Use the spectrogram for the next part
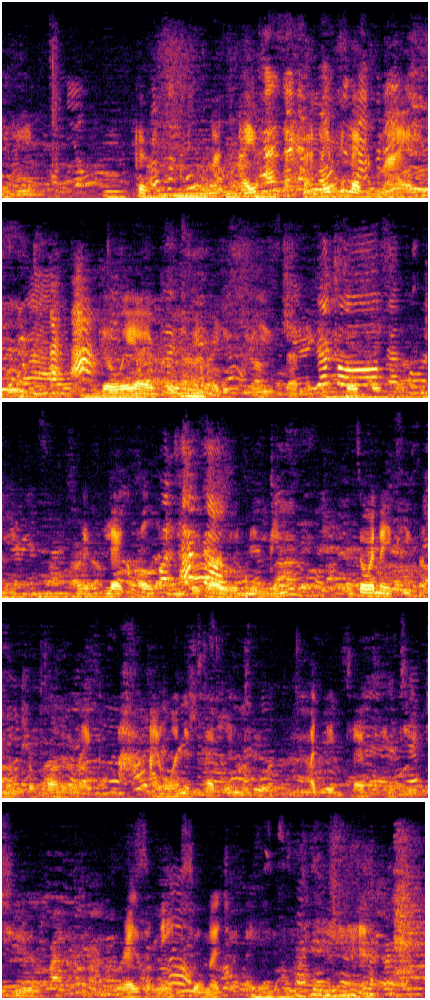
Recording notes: Every last Sunday of every month at Botaki Ba Afrika they host an open Mic session that they call the Jam Session. The place is an amazing hive of activity that is timid with youthful enthusiasm and excitement. Apologies for the sound that has swallowed the conversation, however, on the bright side the music captured I hope it tickles your fancy and takes you to the Jam Session.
